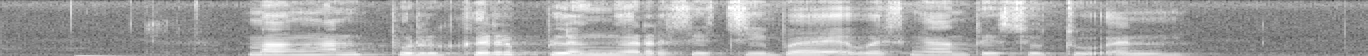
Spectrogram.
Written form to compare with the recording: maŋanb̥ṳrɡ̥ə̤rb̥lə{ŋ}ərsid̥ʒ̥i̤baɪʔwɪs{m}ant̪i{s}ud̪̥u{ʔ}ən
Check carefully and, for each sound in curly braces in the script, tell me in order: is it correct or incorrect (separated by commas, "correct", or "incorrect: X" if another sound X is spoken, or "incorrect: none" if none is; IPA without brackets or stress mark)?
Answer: correct, incorrect: ŋ, correct, correct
